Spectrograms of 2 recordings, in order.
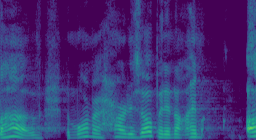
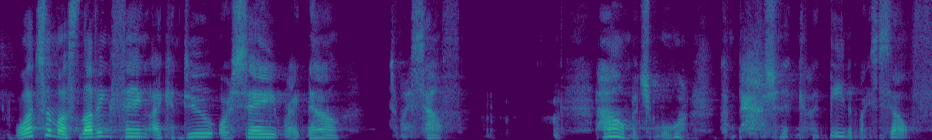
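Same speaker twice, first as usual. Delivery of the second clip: breathy whisper, voice welling with tears; 6 dB quieter than usual. Urging listeners to be more compassionate to themselves: tearful voice. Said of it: "you hear the tears come in my voice".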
